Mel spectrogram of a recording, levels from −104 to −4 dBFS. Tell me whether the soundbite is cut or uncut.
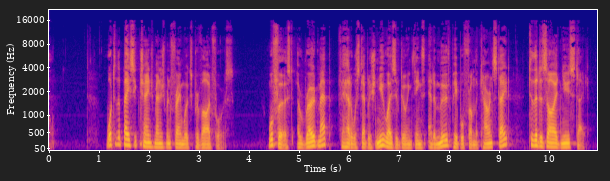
uncut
